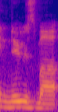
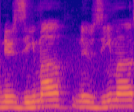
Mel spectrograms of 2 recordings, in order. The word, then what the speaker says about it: Nizuma: I have a problem trying to pronounce his name, so I say Nuzma a lot. It's like Nuzima, something like that.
